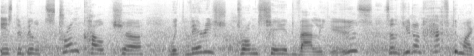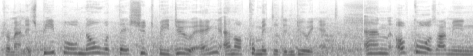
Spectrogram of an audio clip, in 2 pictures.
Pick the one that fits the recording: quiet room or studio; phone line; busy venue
busy venue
